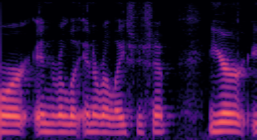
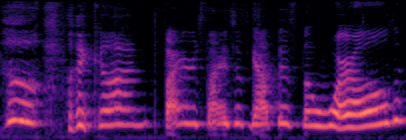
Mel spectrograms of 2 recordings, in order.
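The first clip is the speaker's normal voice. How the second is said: much higher, slow, gasping with delight; excited gasp; 11 semitones higher, 5 dB louder, slower than usual. Real, not acted. Reader gasps at The World card for fire signs, thrilled squeal.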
